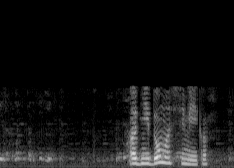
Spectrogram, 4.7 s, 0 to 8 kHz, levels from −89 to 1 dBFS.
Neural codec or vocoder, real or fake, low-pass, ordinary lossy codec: none; real; 7.2 kHz; AAC, 16 kbps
